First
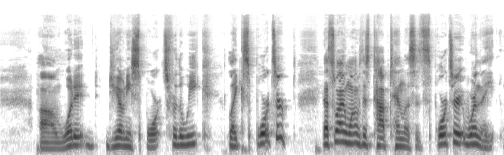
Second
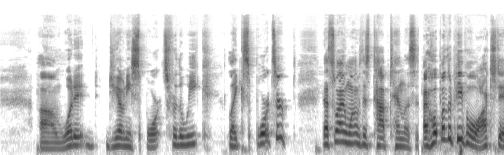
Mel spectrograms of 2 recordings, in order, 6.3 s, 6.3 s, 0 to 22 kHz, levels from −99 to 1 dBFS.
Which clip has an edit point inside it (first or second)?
second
